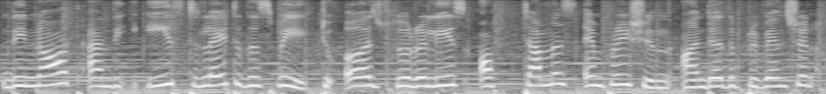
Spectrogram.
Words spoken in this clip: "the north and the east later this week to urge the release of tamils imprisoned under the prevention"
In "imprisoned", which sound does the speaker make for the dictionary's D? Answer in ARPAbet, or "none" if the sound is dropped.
none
